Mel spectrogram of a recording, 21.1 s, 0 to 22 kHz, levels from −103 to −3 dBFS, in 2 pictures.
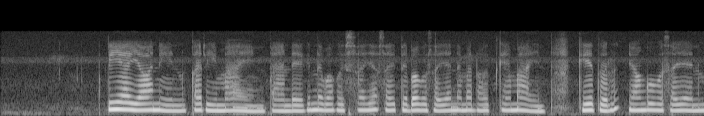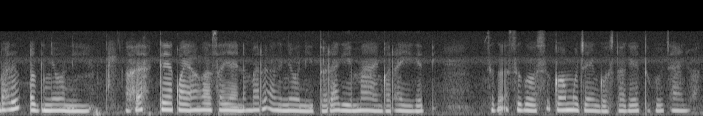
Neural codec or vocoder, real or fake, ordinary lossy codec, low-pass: none; real; none; 7.2 kHz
